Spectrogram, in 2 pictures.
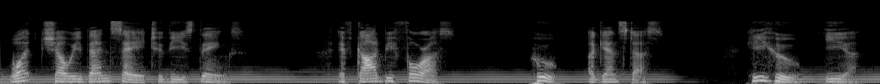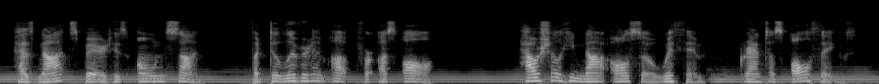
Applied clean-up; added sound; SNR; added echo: none; Brass instrument; 12 dB; none.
